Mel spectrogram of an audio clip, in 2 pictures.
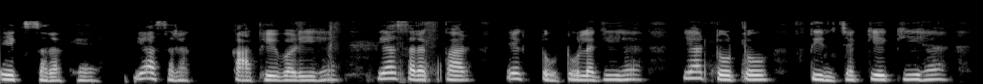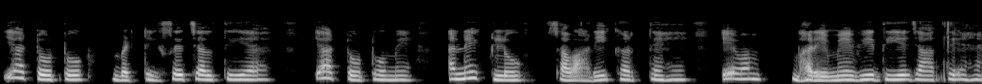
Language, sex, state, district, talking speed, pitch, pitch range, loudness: Hindi, male, Bihar, Jamui, 130 wpm, 215 Hz, 205-235 Hz, -18 LUFS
